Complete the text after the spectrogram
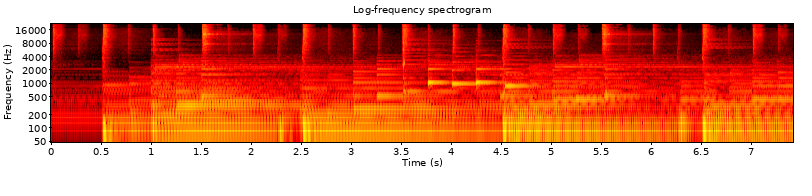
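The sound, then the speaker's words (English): A keyboard passage on a Clavinova with its accompaniment system switched on, adding full sustained chords and bass under the melody, with new chords striking roughly every two seconds. “And now once again, here it is when I turn on the accompaniment system, listen to what the Clavinova adds to my music.”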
